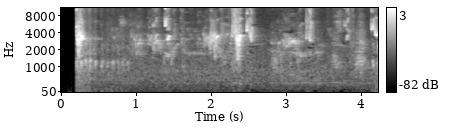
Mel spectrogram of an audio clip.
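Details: Bourke's parrots giving short, bright chirps and twitters, scattered irregularly with brief gaps, some notes sharply rising, in a small indoor space.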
